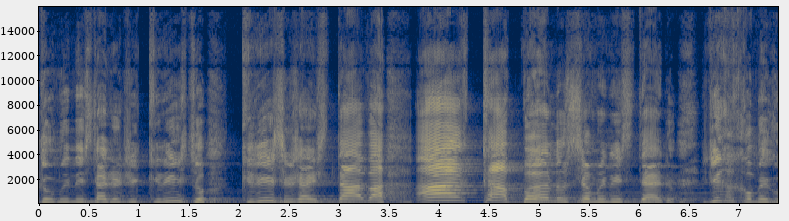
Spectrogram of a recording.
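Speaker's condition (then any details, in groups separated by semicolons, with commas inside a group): Cerebral palsy; forceps birth injury, left skull depression, legs and coordination affected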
